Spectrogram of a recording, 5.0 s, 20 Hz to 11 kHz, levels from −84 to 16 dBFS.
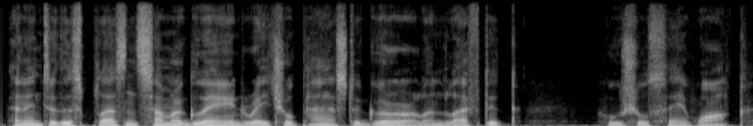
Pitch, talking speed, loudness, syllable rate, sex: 95 Hz, 205 wpm, -16 LUFS, 5.4 syllables/s, male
